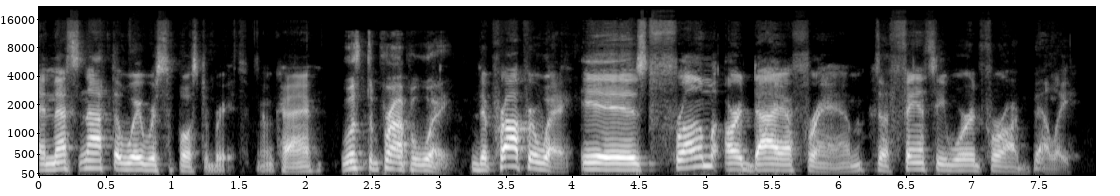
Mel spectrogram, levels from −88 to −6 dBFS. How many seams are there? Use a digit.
4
